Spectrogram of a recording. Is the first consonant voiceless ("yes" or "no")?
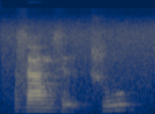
no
